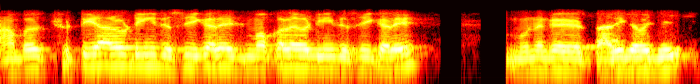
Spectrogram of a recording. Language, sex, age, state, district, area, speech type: Sindhi, male, 60+, Maharashtra, Thane, urban, conversation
